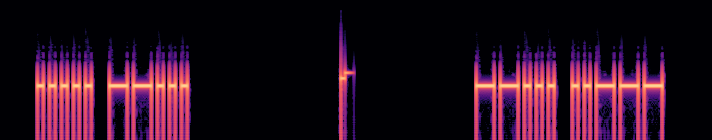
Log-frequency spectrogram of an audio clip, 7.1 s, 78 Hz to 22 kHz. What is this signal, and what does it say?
Morse code, heard as a keyed tone, about 20 wpm, 700 Hz. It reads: 57 72
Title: Common Cut Numbers - 2-Digit 20wpm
